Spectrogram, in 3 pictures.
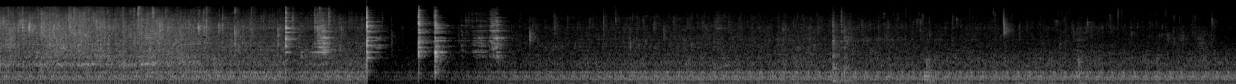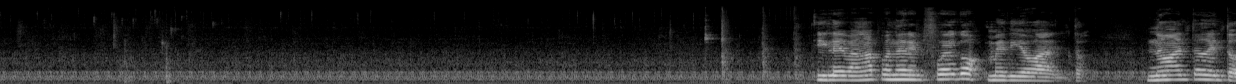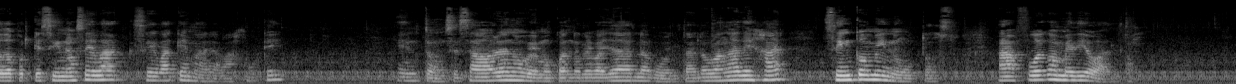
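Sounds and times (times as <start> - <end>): egg mixture sizzling in oil: 0.0 - 19.5.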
